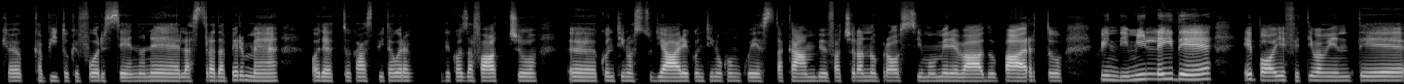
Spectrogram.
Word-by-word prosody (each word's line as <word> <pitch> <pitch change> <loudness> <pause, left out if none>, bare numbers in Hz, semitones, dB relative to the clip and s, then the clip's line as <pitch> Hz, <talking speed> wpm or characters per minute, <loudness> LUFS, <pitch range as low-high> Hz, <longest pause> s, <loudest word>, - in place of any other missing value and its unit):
che 175 0 -5
ho - - -6
capito 175 +1 -8
che 170 - -12
forse 170 0 +1
non 170 +1 -7
è 175 -1 +1
la 170 0 -2
strada 175 0 -1
per 200 +4 -3
me, 175 -2 0 0.3
ho - - -4
detto: 175 0 -3
"Caspita 180 0 -4
ora 180 -1 -1 0.3
che 180 - -11
cosa 180 0 -4
faccio? 175 0 +1 0.3
Uhm, 175 -1 0
continuo 180 -1 -6
a - - -8
studiare, 175 0 +4
continuo 175 0 -9
con 175 0 -10
questa, 170 0 -3
cambio 170 0 +1
e - - -2
faccio 175 +1 -4
l'anno 175 0 -1
prossimo, 175 -1 -3
me 175 +1 -2
ne 175 0 +1
vado, 165 0 +4
parto?" 170 0 +4 0.3
Quindi 200 -3 -3
1000 240 +3 +3
idee, 240 -1 +6 0.3
e 245 - 0
poi 190 -1 +2
effettivamente, 185 0 -2
175 Hz, 170 wpm, -22 LUFS, 170-185 Hz, 0.3 s, idee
